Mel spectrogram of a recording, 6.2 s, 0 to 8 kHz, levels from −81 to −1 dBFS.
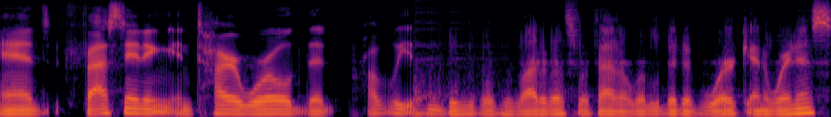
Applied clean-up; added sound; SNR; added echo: neural separator model SepFormer DNS4.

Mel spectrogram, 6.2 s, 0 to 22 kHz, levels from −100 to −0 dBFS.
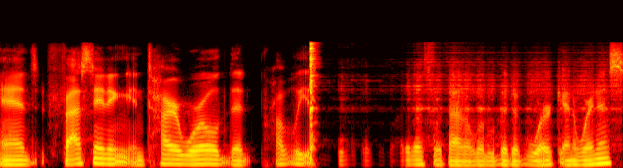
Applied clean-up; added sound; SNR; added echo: neural mask model RNNoise.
